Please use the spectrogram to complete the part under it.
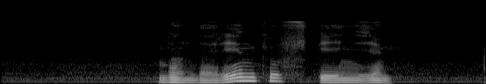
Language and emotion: Russian, sad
